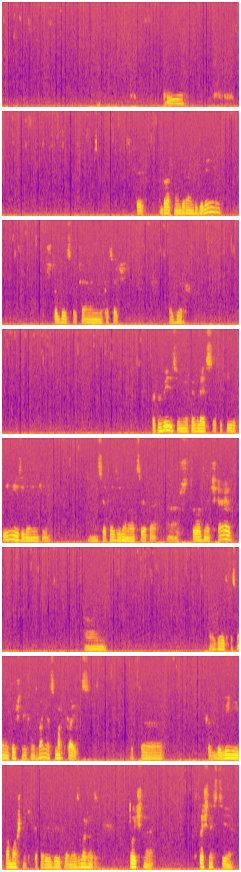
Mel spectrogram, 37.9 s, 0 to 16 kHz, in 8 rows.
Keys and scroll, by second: 6.6 ctrl+z.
